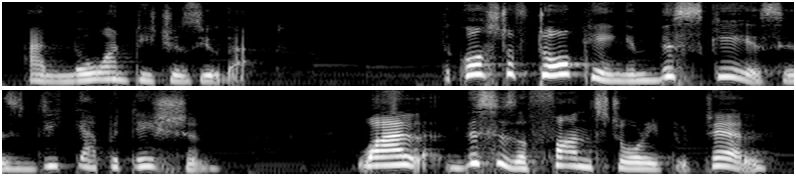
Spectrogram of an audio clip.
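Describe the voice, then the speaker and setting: A woman storyteller hosting a folktale show, narrating and commenting expressively with dramatic, deliberate phrasing. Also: on the high side, a little mellow, no room sound, clean studio sound. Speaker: storyteller and podcast host.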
